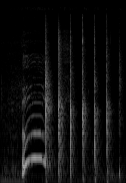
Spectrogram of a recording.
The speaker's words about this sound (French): Petit applaudissement.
